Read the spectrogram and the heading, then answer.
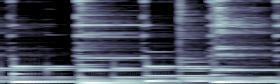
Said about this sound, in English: Bells and cymbals, cymbals, glockenspiel.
